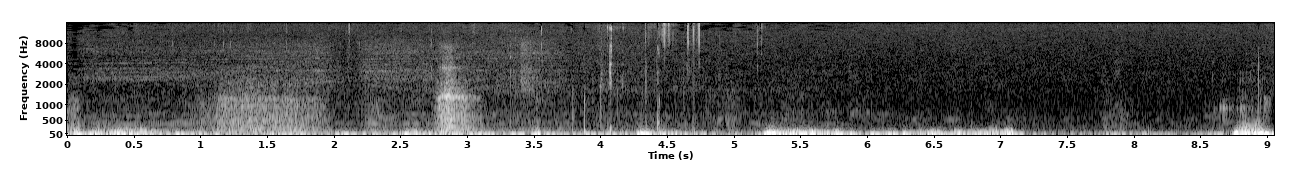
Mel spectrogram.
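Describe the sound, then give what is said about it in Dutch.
A scooter engine drones by, its low buzzing rising and fading over several seconds, with a few faint bumps and rustles around it. “Je hoort waarschijnlijk een scooter langs gaan”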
